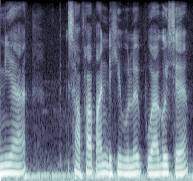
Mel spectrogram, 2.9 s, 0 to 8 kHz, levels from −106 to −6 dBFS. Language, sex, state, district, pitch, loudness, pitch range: Assamese, male, Assam, Kamrup Metropolitan, 125 Hz, -17 LUFS, 100-135 Hz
